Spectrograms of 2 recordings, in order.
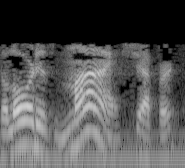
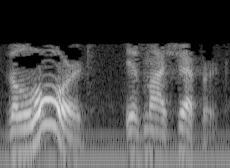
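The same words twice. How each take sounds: First: The word 'my' carries the main stress. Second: The word 'Lord' carries the main stress. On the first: The relationship is a personal one. "we could talk about that personal relationship between me and I" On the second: It is the Lord, not anyone else, who shepherds. "Because it's the Lord who's my shepherd"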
